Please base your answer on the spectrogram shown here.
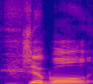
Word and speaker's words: JBL: He's made a deal with with Jibble and Ron Simmons. Jibble. Jibble. Not JBL. He He pronounces the acronym Jibble.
